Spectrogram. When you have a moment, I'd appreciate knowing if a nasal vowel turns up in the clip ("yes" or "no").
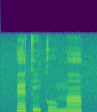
yes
